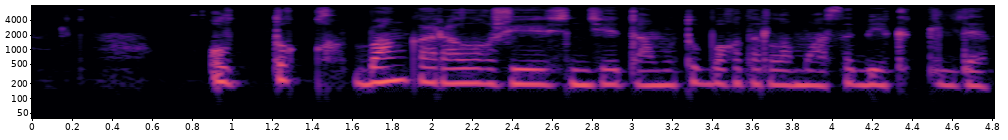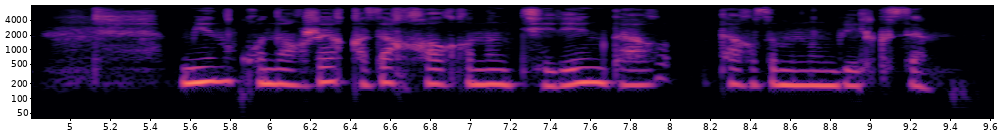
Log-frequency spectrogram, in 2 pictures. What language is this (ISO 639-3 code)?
kaz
